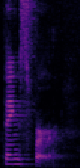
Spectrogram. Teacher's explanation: At a natural pace, native speakers, we reduce sound. So for becomes fur.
